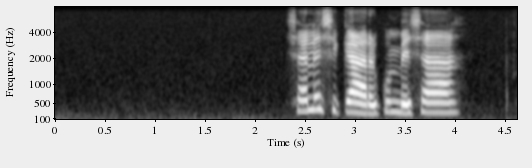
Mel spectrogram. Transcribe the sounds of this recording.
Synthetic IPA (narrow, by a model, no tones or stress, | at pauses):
ʃalɛʃikaɾ̤ikumbɛʃa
